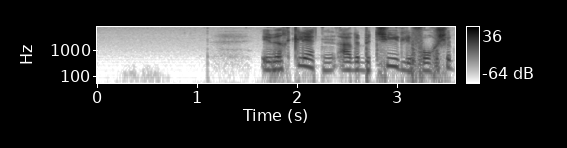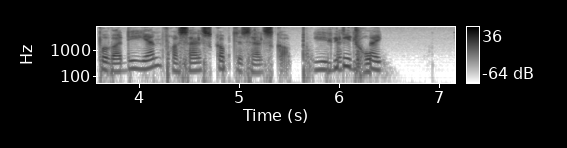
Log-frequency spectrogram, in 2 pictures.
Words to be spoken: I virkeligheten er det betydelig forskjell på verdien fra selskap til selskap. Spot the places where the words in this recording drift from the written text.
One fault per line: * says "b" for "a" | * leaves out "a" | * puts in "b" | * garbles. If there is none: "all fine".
* garbles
